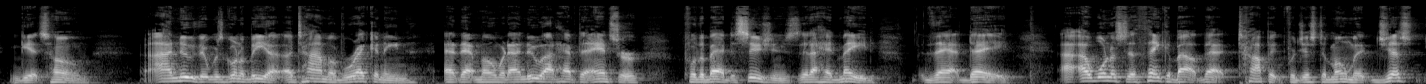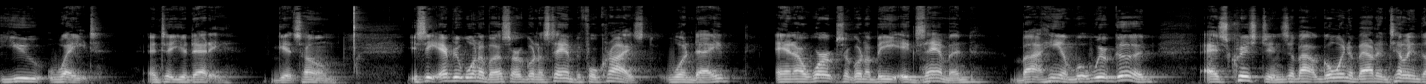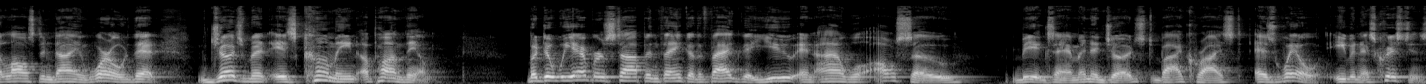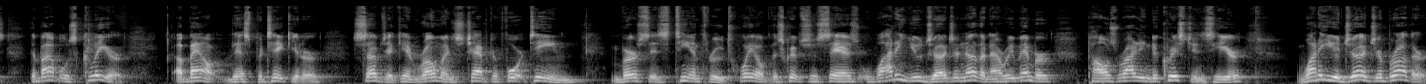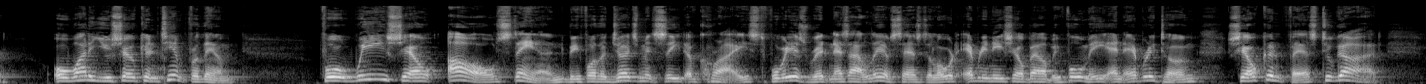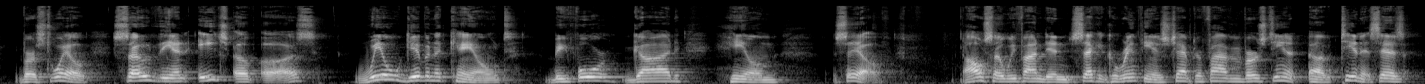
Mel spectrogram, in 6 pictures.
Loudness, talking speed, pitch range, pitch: -18 LUFS, 165 wpm, 115-160 Hz, 130 Hz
